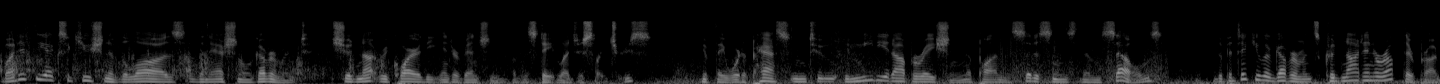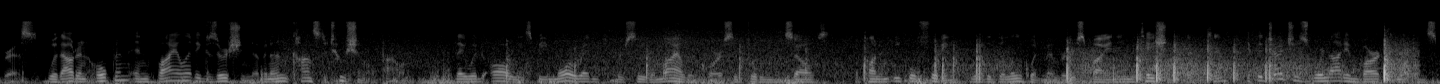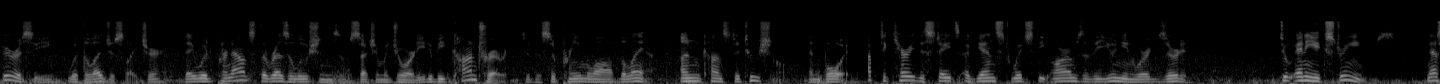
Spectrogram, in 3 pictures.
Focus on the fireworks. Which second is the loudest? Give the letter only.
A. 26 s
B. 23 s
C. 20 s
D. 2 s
A.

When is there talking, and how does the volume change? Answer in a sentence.
You can hear the talking from 0.0 to 40.9 s, at a steady volume; and briefly from 41.6 to 43.1 s.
